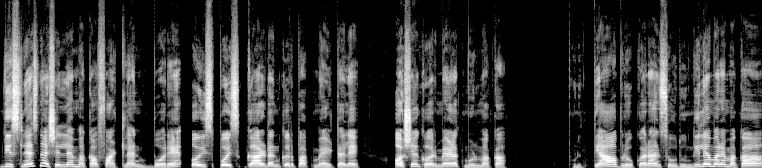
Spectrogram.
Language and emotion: Goan Konkani, surprised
